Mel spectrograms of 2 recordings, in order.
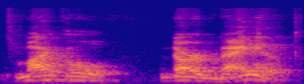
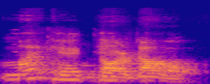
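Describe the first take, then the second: First: The name is said with a Texan pronunciation. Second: The name is said the ordinary local way.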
